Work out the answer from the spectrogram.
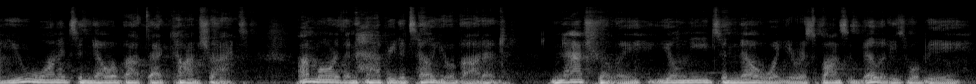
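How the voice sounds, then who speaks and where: A man playing a massive ancient male demon in an ASMR roleplay, smug and amused, with a smooth, politely menacing, domineering way of talking. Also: a bass voice, dark tone, slight background noise, heavily acted. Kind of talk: ASMR roleplay, close and unhurried.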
